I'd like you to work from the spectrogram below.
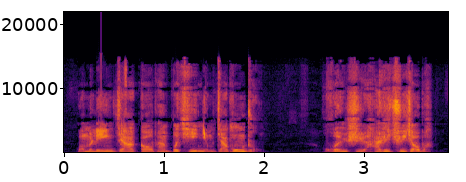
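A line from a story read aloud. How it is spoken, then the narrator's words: Angry. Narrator (Chinese): 林泽怒气冲冲地说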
